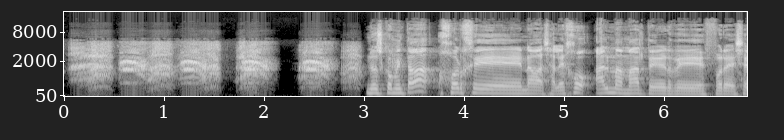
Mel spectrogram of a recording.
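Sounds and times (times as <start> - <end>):
crows cawing: 0.0 - 3.1
speech: 3.0 - 6.8.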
